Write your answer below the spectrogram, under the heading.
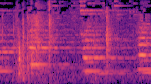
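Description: A front door being opened, heard as a few soft clunks and taps from the latch and handle, spaced irregularly over a faint steady background hum, with no one speaking.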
